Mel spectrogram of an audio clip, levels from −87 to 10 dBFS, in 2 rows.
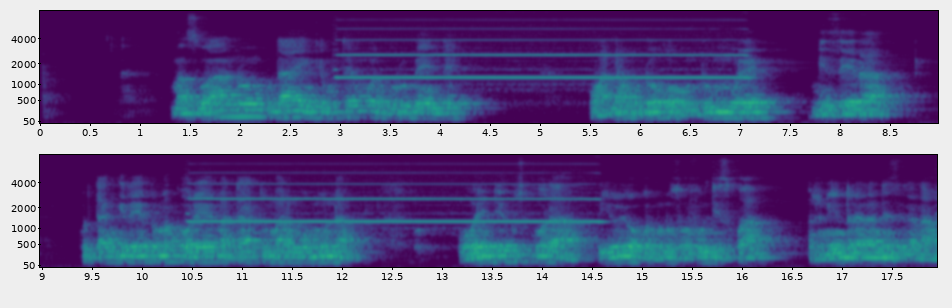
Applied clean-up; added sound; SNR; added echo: none; Wind instrument, woodwind instrument; 8 dB; reverberation time 1.0 s.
